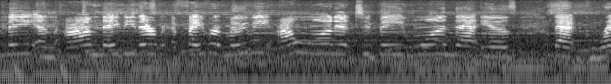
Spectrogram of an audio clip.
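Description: A woman talking inside a car cabin, over the car's low, steady hum.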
